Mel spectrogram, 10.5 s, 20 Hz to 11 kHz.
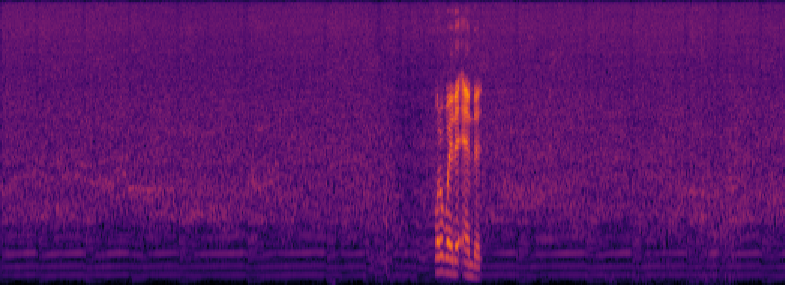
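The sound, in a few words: Mustang car engine in video game Forza Horizon 5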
